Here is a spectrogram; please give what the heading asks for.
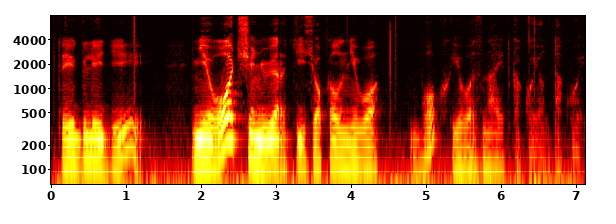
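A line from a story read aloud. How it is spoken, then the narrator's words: Stern grandmother. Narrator (Russian): Бабушка, нахмурясь, строго наказала мне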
